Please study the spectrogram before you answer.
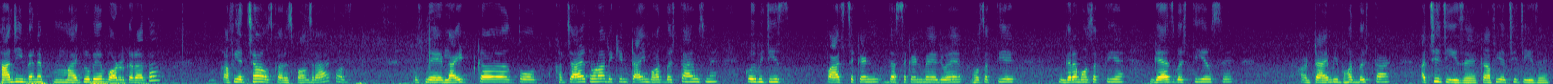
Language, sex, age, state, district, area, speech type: Urdu, female, 45-60, Uttar Pradesh, Shahjahanpur, urban, spontaneous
